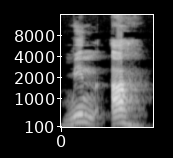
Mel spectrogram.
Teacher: যেহেতু হামজা ইজহার হরফ তাহলে এখানে গুন্নাহ হবে না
